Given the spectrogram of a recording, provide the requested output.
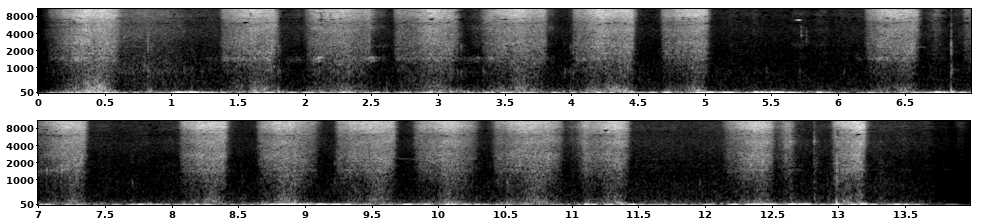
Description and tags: paint brush
brush, CZ, Czech, paint, Pansk, Panska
